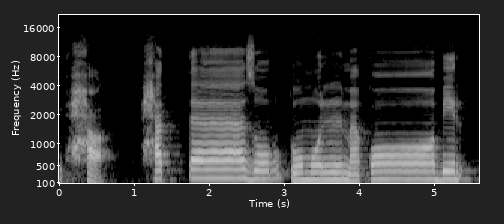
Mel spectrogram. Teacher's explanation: حا کی آواز گلے کے درمیان والے حصے سے آئے گی۔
